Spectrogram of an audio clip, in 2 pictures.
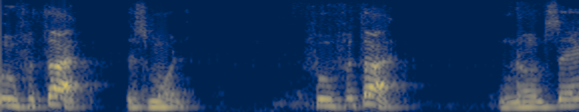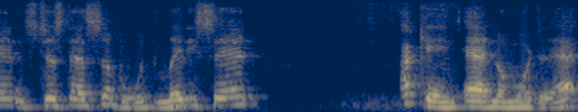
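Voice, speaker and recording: Fairly high pitch from a man, with ordinary pitch variation, a moderate pace, and long, frequent pauses. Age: 50s. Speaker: morning show host. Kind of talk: casual talk show chat. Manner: animated.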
